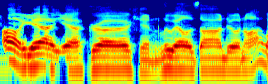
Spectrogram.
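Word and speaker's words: Grusch: Is that how you pronounce his name? Oh yeah, yeah, Grush and Lou Elizondo and all.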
